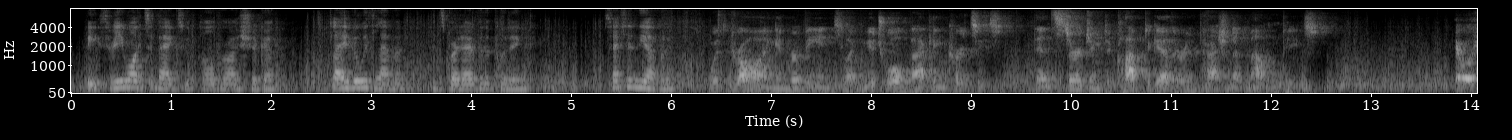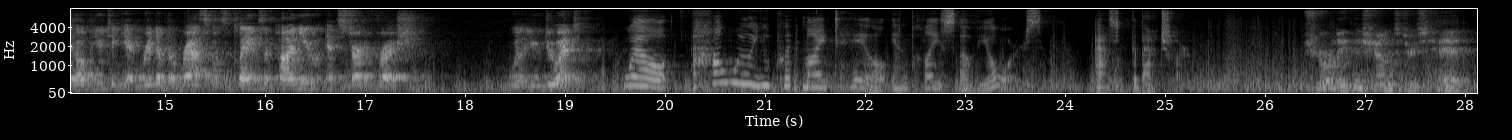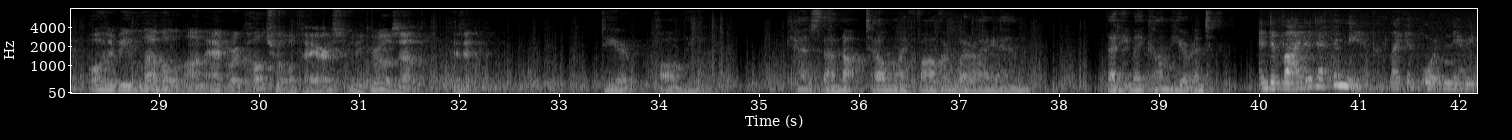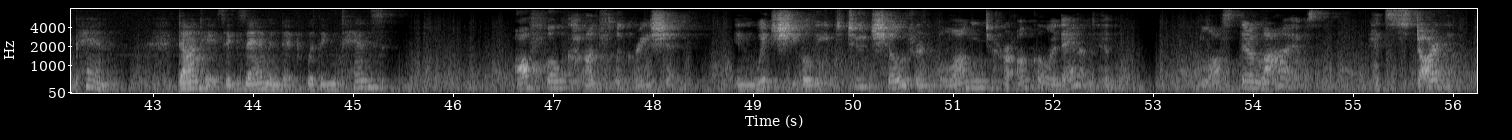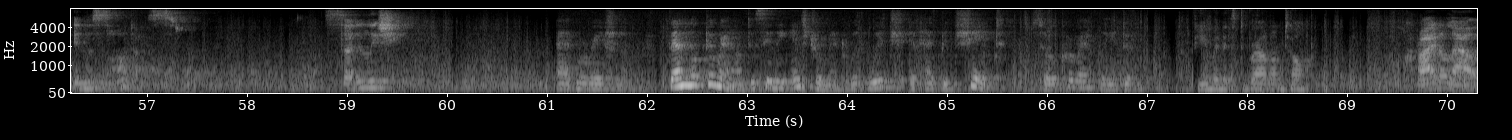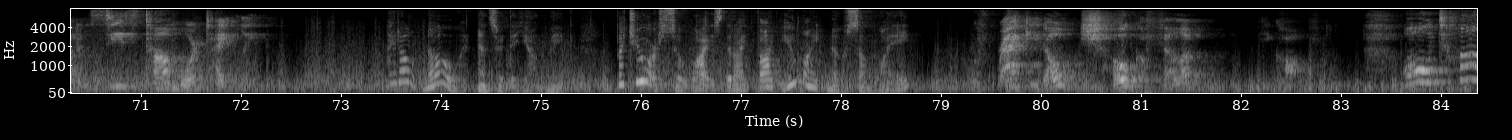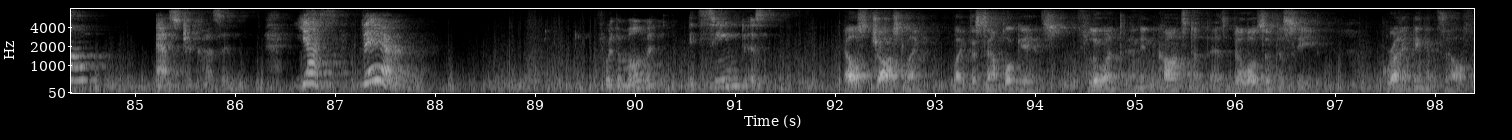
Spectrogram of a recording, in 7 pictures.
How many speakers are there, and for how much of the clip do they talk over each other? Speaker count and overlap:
eight, no overlap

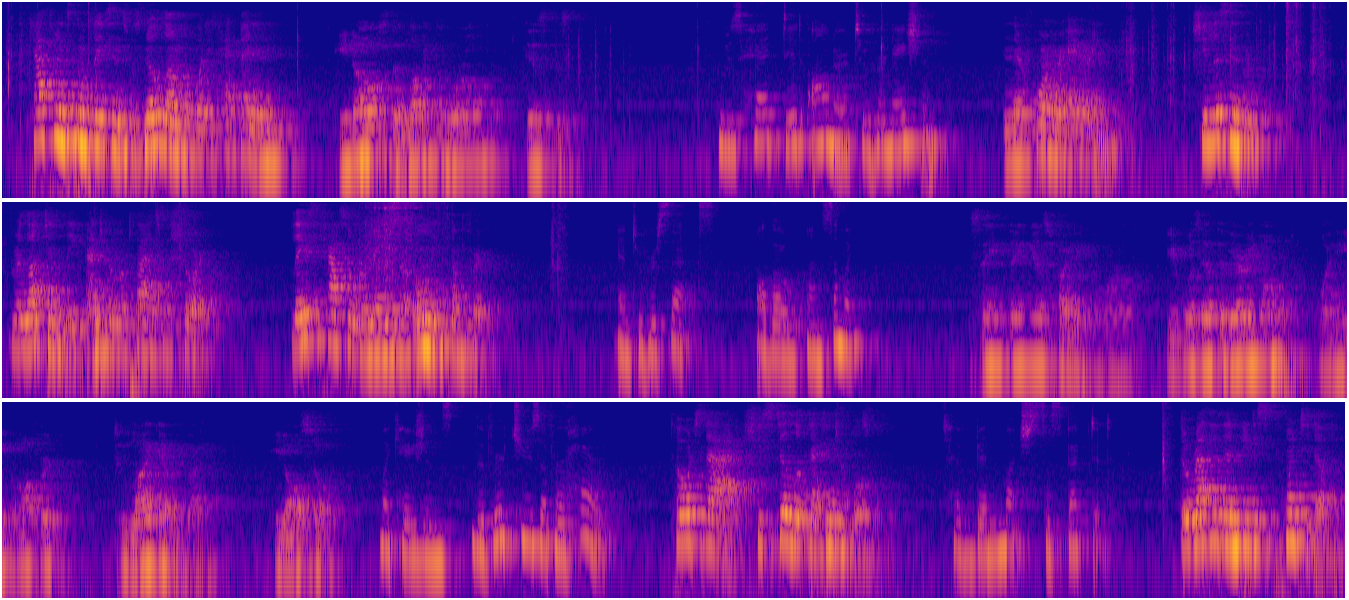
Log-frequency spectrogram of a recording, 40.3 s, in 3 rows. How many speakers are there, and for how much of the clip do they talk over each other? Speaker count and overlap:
three, no overlap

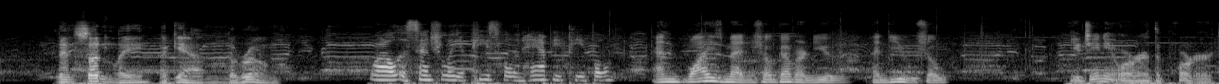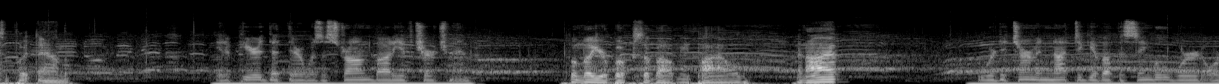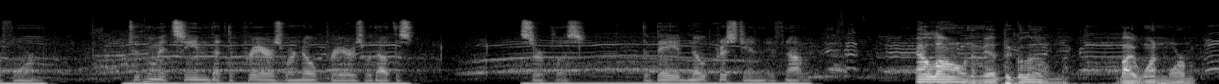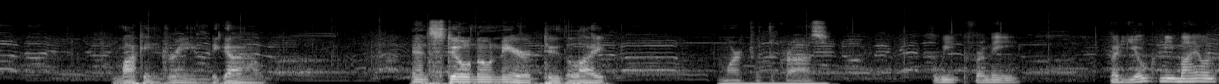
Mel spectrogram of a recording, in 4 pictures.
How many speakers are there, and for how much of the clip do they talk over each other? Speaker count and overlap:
five, no overlap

